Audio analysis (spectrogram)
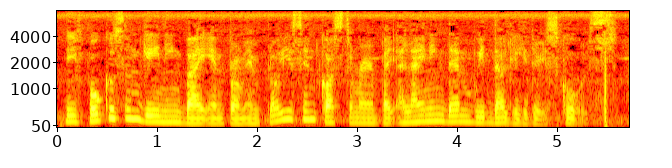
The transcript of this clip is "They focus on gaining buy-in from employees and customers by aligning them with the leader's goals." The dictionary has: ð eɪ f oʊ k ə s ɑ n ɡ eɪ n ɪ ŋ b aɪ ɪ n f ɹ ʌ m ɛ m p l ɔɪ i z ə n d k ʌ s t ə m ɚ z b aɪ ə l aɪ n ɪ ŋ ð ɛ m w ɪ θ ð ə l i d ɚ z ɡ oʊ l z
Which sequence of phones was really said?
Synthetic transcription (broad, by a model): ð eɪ f oʊ k ə s ɑ n ɡ eɪ n ɪ ŋ b aɪ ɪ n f ɹ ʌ m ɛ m p l ɔɪ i s ə n d k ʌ s t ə m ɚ b aɪ ə l aɪ n ɪ ŋ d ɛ m w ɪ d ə l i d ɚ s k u l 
